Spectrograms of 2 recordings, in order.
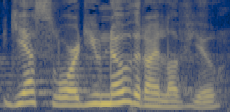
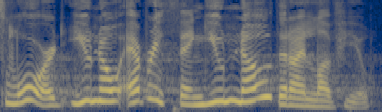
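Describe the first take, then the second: First: Said in the usual way. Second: Raised, louder hurt insistence. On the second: A narrator's reading. Peter answers Jesus's third asking, hurt and insistent. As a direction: insist on it, wounded, with lifted voice. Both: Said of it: "Peter felt hurt".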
